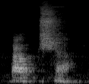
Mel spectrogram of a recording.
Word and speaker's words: कक्षा: छा बोलते हैं, लेकिन इसमें दो वर्ण मिले हुए हैं, क और प्लस स। अंग्रेजी में हम बच्चों को बताते हैं KSH, क और श, तो इसका उच्चारण में झलकना चाहिए, कक्षा कक्षा।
